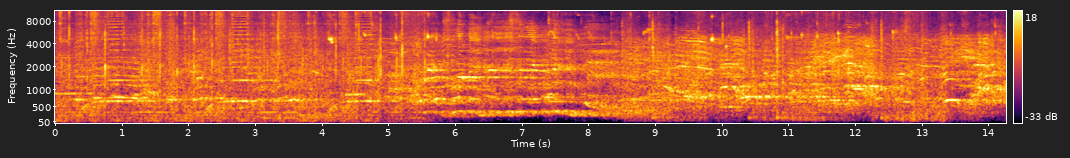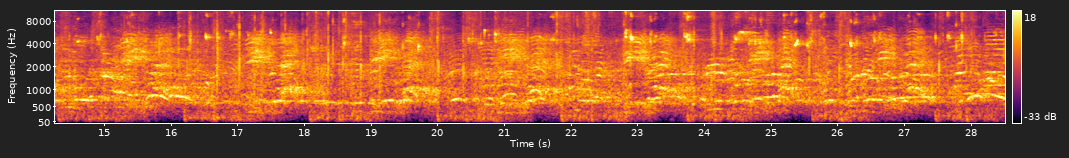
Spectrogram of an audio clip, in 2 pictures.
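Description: A basketball dribbled on a hardwood court, the bounces coming about once a second, over the voices of an arena crowd. Music plays for the first few seconds.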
